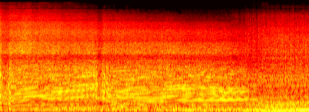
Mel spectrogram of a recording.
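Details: Southeast Gassers Association race car, freshly assembled and pre-run engine, track test passes: loud engine pulls cleanly through revs, shifts, pulls again with even firing, no knocks or rattles; healthy engine under acceleration.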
